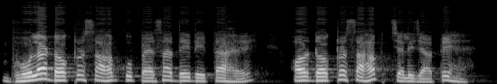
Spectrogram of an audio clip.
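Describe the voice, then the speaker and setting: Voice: medium pitch, measured pace, a little mellow. A narrator reading a scripted moral story for a cartoon in a storytelling style.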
